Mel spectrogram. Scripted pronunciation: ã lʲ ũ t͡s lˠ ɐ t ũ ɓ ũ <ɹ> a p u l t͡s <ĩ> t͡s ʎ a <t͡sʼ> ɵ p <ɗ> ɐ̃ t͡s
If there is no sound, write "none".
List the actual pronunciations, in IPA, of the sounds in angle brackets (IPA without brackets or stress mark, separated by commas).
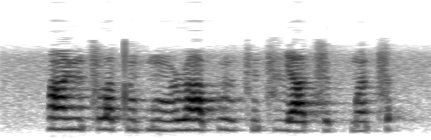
ɹ, ĩ, t͡s, ɓ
